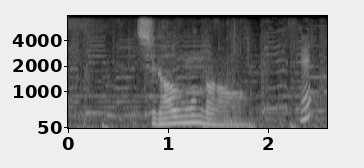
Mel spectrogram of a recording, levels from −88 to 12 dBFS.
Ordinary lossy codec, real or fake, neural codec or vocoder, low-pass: none; real; none; 7.2 kHz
